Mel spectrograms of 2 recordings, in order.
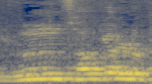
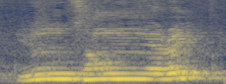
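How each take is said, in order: First: No n sound is inserted before the last syllable. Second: An n sound is inserted before the last syllable.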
